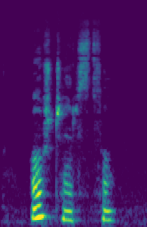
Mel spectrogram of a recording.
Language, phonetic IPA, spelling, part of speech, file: Polish, [ɔʃˈt͡ʃɛrstfɔ], oszczerstwo, noun, LL-Q809 (pol)-oszczerstwo.wav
